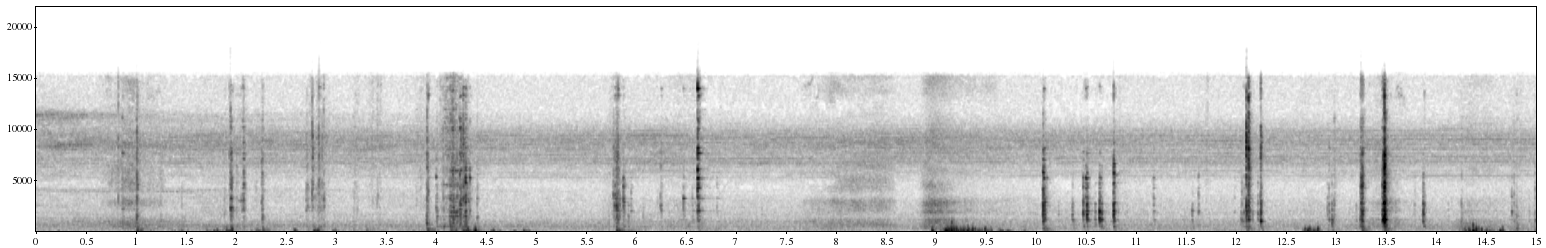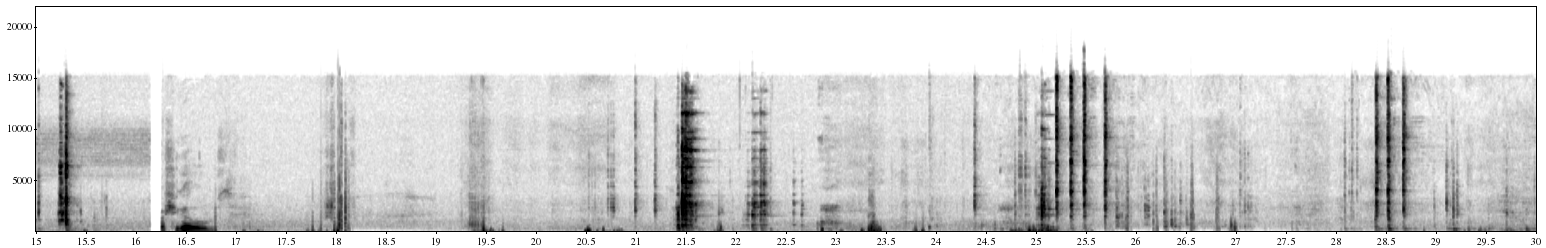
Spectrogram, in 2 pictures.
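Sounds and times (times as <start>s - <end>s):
metal tools clicking and clinking: 21.0s - 22.8s, 24.8s - 26.2s, 28.1s - 29.3s.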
